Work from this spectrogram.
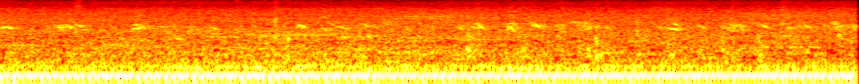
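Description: Fourteen-day-old chickens on a poultry farm make scattered faint chirps and clucks over a constant low mechanical hum, with no voices.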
